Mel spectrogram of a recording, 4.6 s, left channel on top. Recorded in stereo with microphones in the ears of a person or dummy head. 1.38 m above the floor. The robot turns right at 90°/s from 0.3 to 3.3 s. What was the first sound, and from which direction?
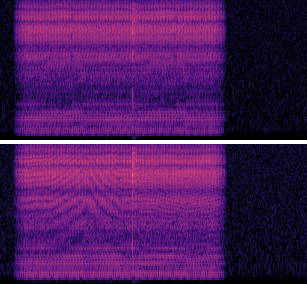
A finger snap, 15° right (ahead or behind).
